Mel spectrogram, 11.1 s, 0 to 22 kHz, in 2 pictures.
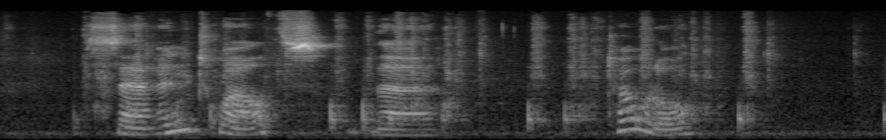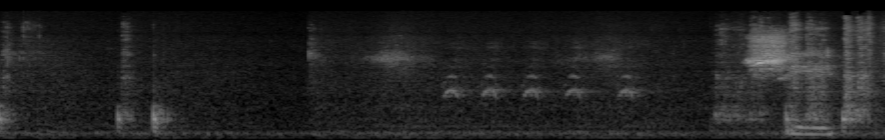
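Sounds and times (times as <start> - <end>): marker taps and strokes: 1.3 - 6.7, 10.0 - 11.0
marker squeaking on whiteboard: 2.0 - 4.9, 8.3 - 11.0.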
